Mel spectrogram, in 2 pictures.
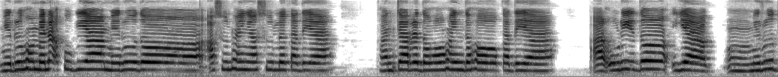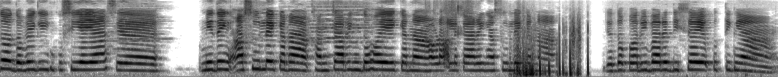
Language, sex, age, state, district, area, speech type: Santali, female, 45-60, Jharkhand, Bokaro, rural, spontaneous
